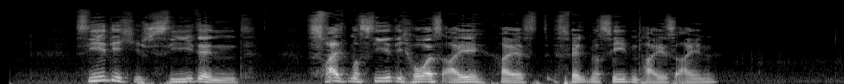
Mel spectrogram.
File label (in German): siadich, schwaebisch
